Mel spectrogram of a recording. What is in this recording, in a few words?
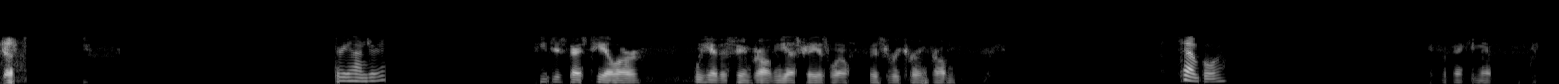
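Police Northeast District Dispatch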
